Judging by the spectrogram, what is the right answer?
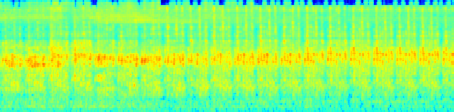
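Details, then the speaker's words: Diesel idling warm with thermostat open, heard from the passenger side; steady even light clatter, no knocks or misses; normal idle. "It just sounds like regular idling."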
